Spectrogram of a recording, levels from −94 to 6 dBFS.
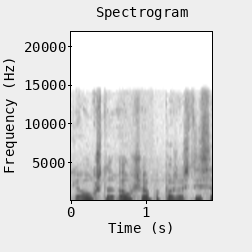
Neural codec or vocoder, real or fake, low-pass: none; real; 14.4 kHz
